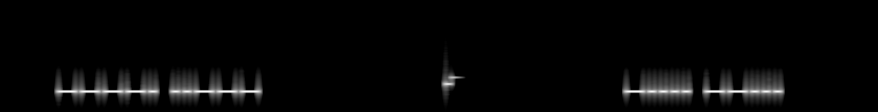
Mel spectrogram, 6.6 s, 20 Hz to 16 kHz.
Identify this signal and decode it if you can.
Morse code, heard as a keyed tone, about 28 wpm, 700 Hz. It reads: 92 67
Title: Numbers - 2-Digit 28wpm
